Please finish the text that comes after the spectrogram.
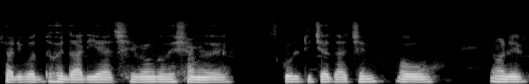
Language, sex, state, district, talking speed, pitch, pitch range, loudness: Bengali, male, West Bengal, Dakshin Dinajpur, 135 wpm, 120 Hz, 115-125 Hz, -16 LUFS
